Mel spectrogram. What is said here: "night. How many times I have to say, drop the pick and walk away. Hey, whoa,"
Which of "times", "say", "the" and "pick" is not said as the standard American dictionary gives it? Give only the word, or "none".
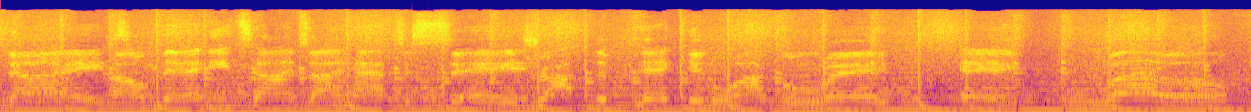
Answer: none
